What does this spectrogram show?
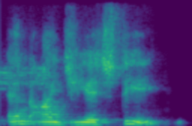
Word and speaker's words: night: word knight is and uh just the word n-i-g-h-t right it is non-phonetic n no i it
